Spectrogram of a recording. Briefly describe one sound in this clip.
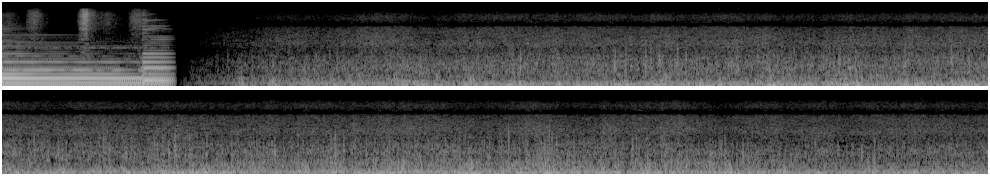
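Wind rushes past outdoors.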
